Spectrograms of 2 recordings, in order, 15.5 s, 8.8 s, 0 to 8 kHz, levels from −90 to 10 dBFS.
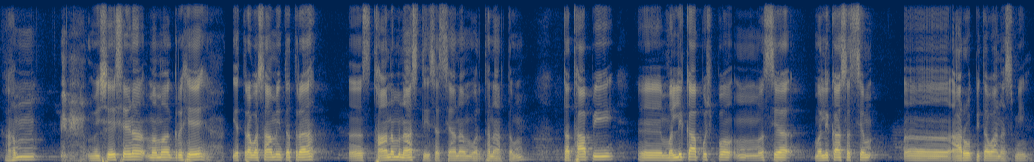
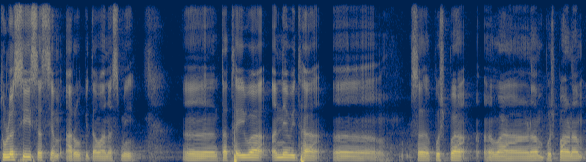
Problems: none marked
